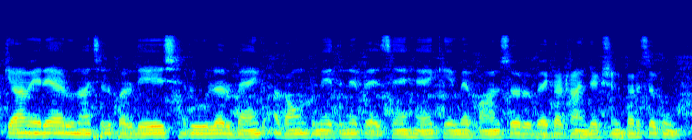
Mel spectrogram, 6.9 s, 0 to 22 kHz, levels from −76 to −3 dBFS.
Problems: constant background noise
